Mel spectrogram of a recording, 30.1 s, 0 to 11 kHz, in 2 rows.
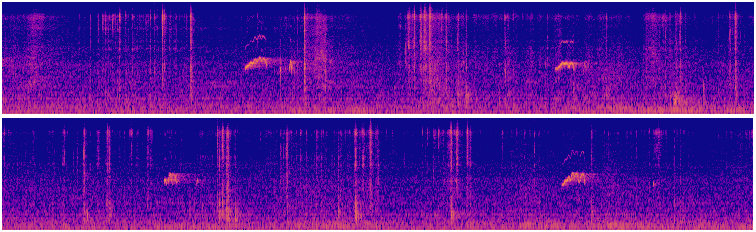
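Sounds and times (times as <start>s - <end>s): gosling peeps: 4.8s - 6.6s, 11.0s - 11.9s, 18.1s - 19.3s, 26.2s - 27.2s.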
